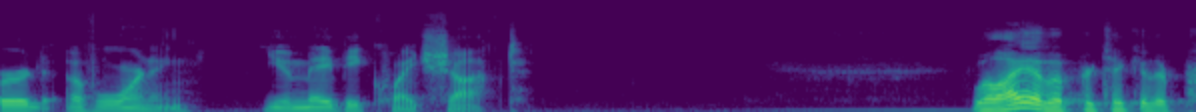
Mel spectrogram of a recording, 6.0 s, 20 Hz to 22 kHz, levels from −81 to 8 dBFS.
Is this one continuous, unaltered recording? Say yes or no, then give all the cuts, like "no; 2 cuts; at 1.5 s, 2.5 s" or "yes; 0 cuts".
yes; 0 cuts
